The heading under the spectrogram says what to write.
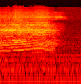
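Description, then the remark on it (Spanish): A single raspy, buzzing snore from people snoring, lasting about a second, then trailing off into low background noise. Fairly quiet, with no talking. “Estaban roncando.”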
